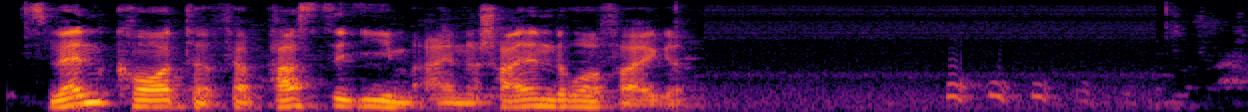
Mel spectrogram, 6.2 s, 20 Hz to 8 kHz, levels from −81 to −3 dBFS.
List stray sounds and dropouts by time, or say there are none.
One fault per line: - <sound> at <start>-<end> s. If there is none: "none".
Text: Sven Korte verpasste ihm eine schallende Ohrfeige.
- laugh at 4.7-5.7 s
